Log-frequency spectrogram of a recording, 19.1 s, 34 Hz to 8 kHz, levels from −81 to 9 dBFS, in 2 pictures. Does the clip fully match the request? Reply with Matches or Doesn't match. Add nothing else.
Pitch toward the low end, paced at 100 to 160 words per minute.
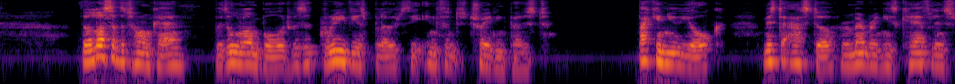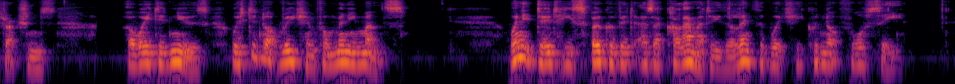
Doesn't match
